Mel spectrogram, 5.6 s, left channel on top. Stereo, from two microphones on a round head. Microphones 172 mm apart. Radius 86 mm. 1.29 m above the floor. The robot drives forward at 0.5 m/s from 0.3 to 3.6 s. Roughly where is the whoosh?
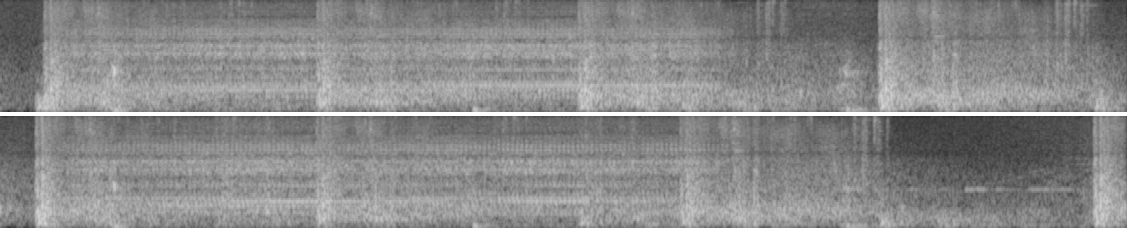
Left.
